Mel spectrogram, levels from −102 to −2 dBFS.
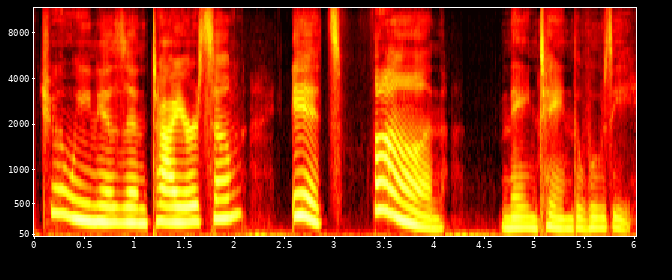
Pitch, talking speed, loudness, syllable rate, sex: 225 Hz, 80 wpm, -16 LUFS, 3.2 syllables/s, female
